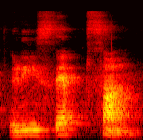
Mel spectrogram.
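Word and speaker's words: reception: আছে পি আরটি পি আরটি কিন্তু এষেত্রে প সাইলেন্ট নয় যেমন এটাকে বলা হবে রিসেপশন রিসেপশন আবার এটা হচ্ছে পারসেপশন পারসেপশন তাহলে পটি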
